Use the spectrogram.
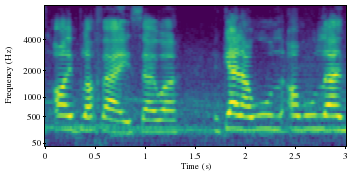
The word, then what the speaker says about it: iBluffA: So it's not iBluffer, it's iBluffA.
